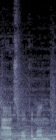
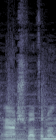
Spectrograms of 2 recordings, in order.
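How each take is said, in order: First: The first word ends with an s sound. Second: The first word ends with an sh sound. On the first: The speaker calls it wrong. "not an at, like, S" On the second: The speaker calls it right. "the S, I believe, is supposed to be pronounced the sh sound"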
